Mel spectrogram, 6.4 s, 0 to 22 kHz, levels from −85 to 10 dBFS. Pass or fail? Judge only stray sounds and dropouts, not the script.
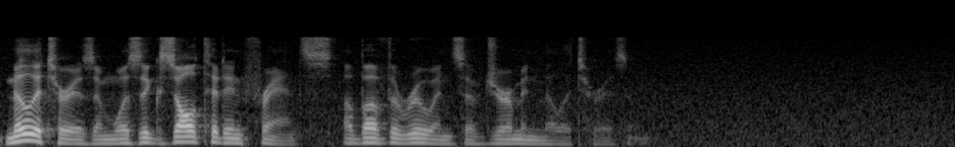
pass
